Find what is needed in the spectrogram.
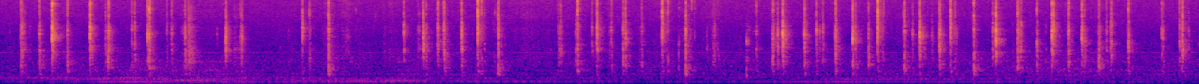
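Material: Plastic.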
